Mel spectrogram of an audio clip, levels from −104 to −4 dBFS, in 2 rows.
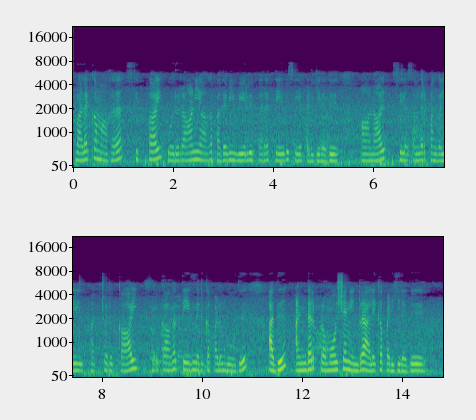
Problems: constant background noise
